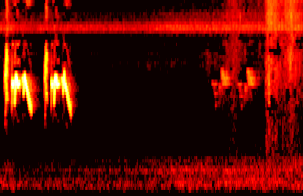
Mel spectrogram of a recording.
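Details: Sooty-headed bulbuls, captive decoy birds aged two and three years raised from chicks, tested in forest: two loud, quick burbling whistled phrases dropping in pitch at the start, then faint distant answering notes.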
